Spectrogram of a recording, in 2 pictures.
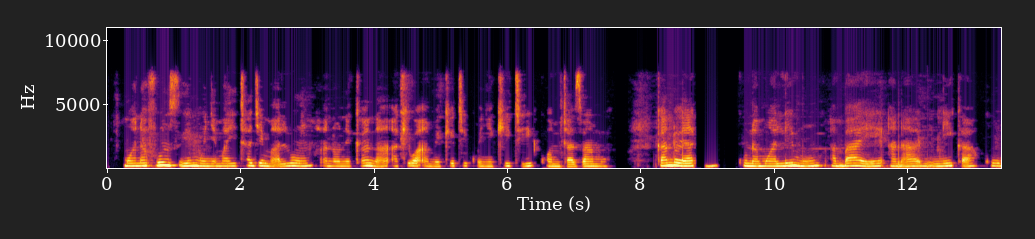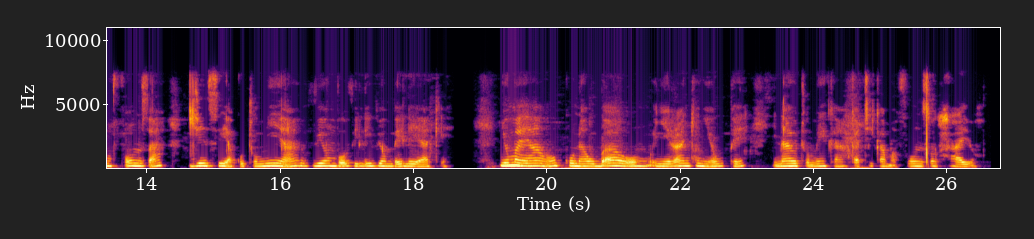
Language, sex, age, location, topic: Swahili, female, 25-35, Nairobi, education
